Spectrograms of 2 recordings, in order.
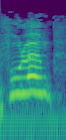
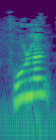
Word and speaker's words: Fulham: Bueno, fichaje del Real Club Celta, cedido a préstamo por el Fulham hasta el próximo 30 de junio. Fulham es, lo dije bien, Fulham, inglés. – Ah, será. – Fulham no, Fulham.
